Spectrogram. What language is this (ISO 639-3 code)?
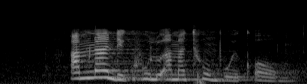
nbl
